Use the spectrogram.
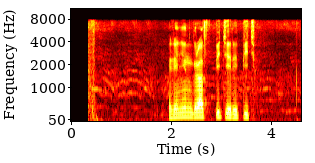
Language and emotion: Russian, neutral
